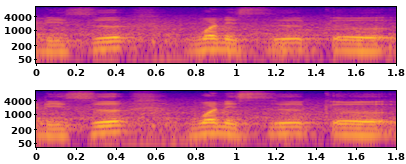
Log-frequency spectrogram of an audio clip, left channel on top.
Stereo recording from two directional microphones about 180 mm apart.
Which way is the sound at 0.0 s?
50° right (ahead or behind).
